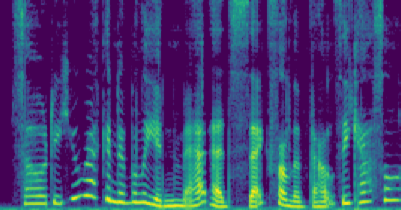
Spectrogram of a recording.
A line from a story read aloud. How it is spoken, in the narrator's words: Charlotte giggled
